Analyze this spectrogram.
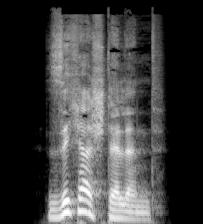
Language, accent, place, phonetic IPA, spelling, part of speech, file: German, Germany, Berlin, [ˈzɪçɐˌʃtɛlənt], sicherstellend, verb, De-sicherstellend.ogg
- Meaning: present participle of sicherstellen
